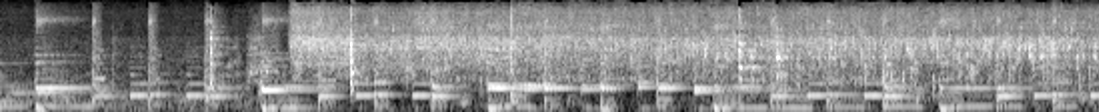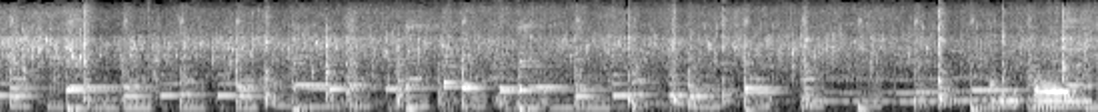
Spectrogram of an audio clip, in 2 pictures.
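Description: Liver sautés in a pan for Bicol pancit bato, giving a continuous close sizzle and frying crackle with faint clinks of stirring throughout and no voices.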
